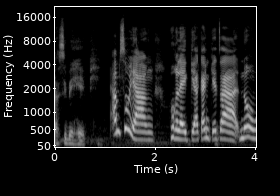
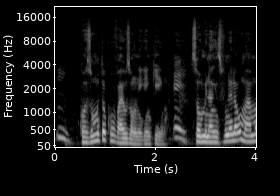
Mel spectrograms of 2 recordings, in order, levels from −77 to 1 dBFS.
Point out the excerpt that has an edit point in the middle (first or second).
first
